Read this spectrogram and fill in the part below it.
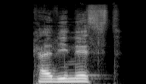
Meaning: Calvinist
- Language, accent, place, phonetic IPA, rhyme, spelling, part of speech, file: German, Germany, Berlin, [kalviˈnɪst], -ɪst, Calvinist, noun, De-Calvinist.ogg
